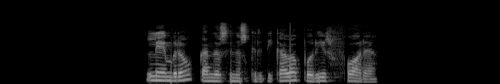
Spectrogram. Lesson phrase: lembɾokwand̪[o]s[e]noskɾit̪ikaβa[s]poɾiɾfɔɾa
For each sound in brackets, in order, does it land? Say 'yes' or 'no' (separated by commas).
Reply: yes, yes, no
